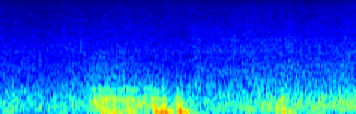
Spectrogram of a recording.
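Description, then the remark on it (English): A boat moving on water: a steady low rumble with washing, splashing noise that swells briefly in the middle before settling back, with no voices. “We're back on the water.”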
